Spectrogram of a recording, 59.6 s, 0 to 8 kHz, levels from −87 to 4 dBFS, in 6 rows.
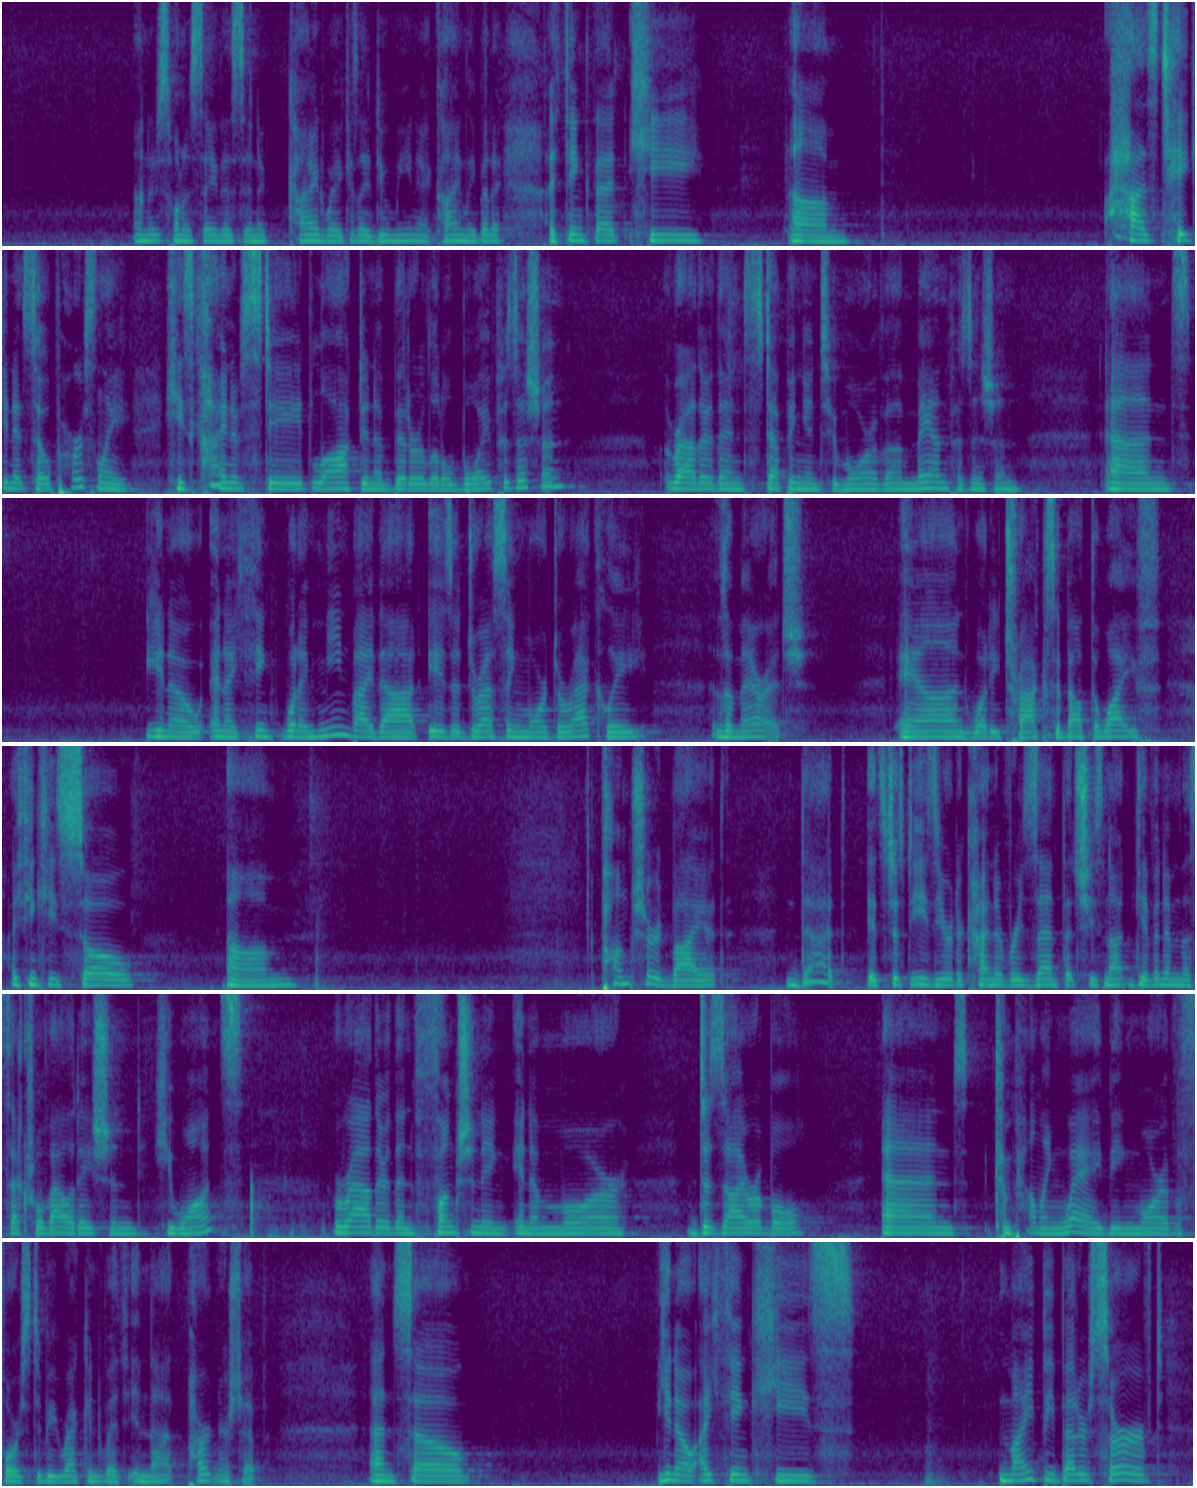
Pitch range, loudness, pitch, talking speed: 175-195 Hz, -33 LUFS, 185 Hz, 135 wpm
